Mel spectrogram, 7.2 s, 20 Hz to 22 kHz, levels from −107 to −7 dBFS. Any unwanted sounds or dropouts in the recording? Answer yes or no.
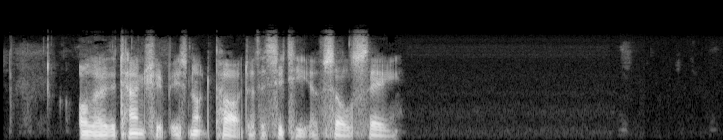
no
